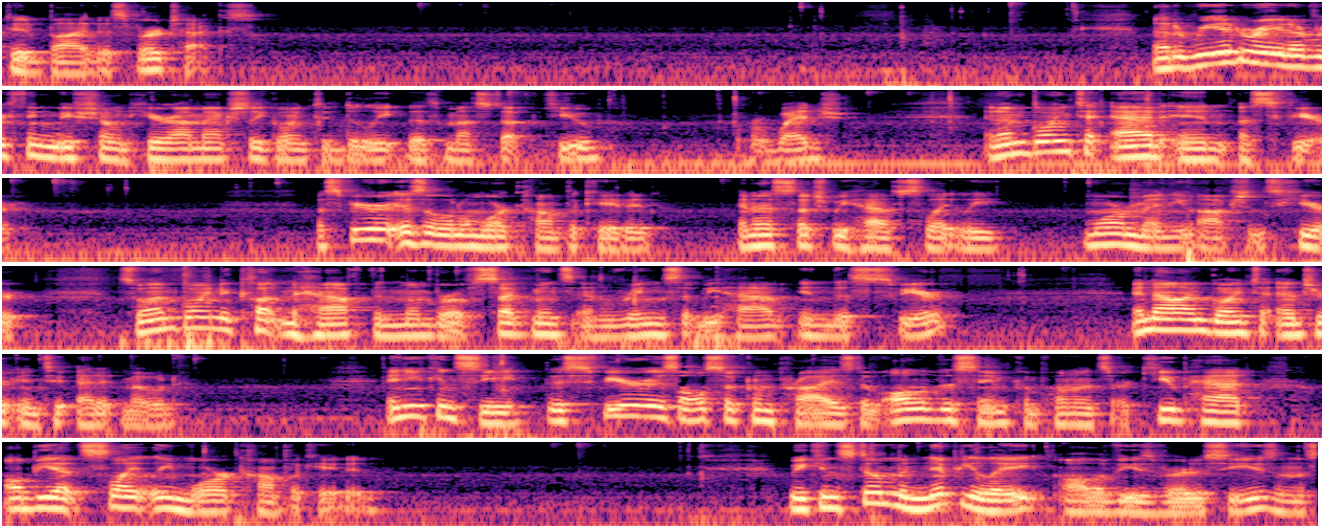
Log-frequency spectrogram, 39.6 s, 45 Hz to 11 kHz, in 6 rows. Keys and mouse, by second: 4.4 Tab, 5.3-7.2 middle drag, 7.3 x, 8.5-10.7 middle drag, 11.9 shift+a, 18.5-20.5 drag, 21.9-24.0 drag, 28.2 middle click, 28.7 ctrl+Tab, 30.4 click, 34.3-36.2 middle drag, 36.6 middle click, 37.5-38.6 drag.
